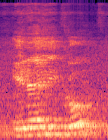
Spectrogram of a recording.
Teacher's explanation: یا سے پیچھے زبر آ گئی, یا ساکن ہے, لین ہے, نرمی کریں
